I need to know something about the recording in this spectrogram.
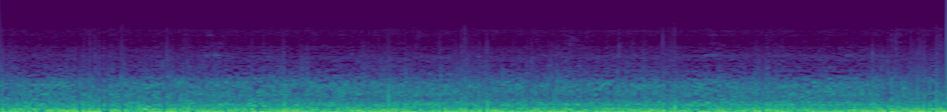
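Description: Small rattles and knocks sound inside a moving bus.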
